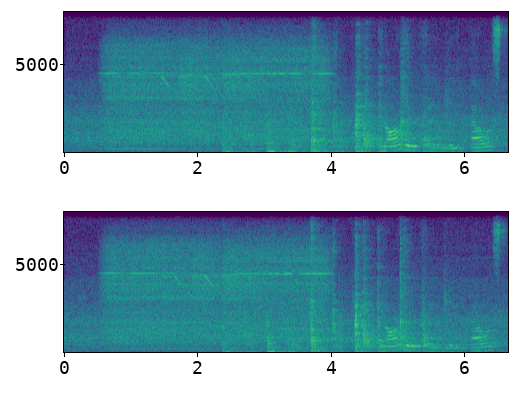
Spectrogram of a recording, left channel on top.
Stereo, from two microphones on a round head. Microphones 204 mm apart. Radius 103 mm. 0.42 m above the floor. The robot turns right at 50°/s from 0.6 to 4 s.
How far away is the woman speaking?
About 0.9 m.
